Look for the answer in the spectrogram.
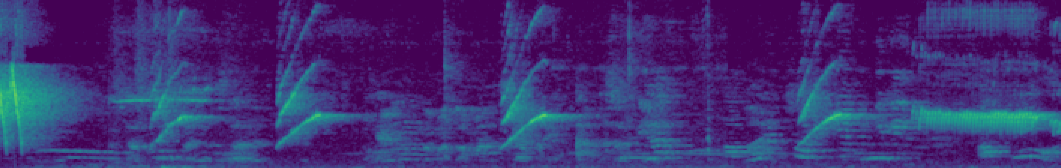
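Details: Canary (Serinus canaria) tutor song for young canaries learning to sing: a bright, high run of rising upslurred whistles, repeated about once a second, ending in a sustained buzzy trill.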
